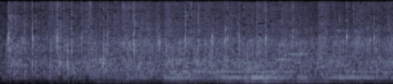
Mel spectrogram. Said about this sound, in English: Can you clap your hands?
